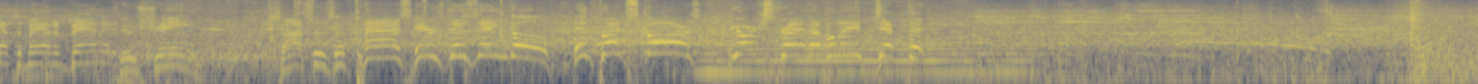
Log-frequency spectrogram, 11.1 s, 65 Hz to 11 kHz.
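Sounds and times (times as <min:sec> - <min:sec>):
arena crowd cheering: 0:01.0 - 0:10.6
steady low tone: 0:05.2 - 0:08.8.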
